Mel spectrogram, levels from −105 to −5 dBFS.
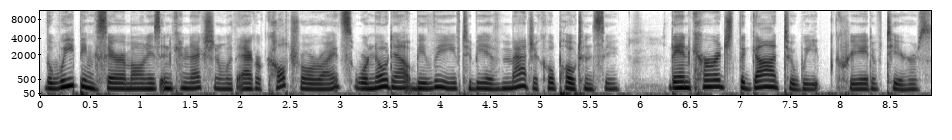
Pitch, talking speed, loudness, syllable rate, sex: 185 Hz, 170 wpm, -18 LUFS, 5.8 syllables/s, female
